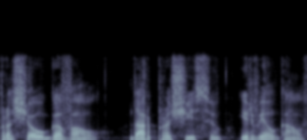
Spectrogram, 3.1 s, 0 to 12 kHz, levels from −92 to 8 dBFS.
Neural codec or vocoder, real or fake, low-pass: codec, 16 kHz, 4 kbps, X-Codec, WavLM features, trained on Multilingual LibriSpeech; fake; 7.2 kHz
